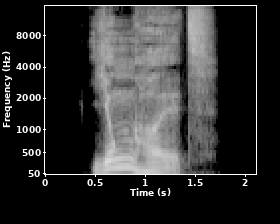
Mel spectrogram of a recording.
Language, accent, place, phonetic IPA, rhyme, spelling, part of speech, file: German, Germany, Berlin, [ˈjʊŋˌhɔlt͡s], -ʊŋhɔlt͡s, Jungholz, noun / proper noun, De-Jungholz.ogg
- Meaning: 1. a municipality of Haut-Rhin department, Alsace, France 2. a municipality of Tyrol, Austria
